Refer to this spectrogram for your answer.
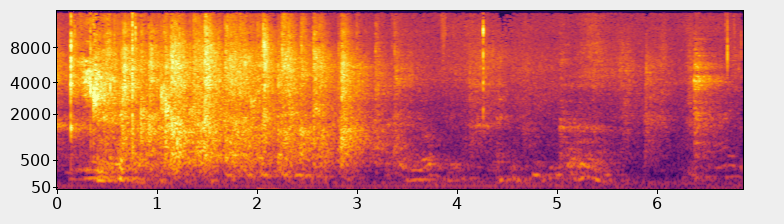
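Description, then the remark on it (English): A crowd breaks into applause, a dense, crackling burst of many hands clapping that is loudest at first and then thins and fades over several seconds, with some voices murmuring underneath. “And maybe a clap.”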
